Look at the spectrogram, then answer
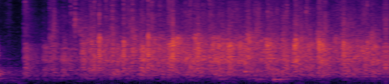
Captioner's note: audience applauds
